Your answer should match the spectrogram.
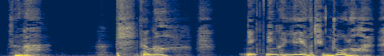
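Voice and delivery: high strained sobbing voice; choking with tears. Acted. Brother grips his arm and confirms the death, choked with tears. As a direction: plead through tears for him to hold on. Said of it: "哽咽着".

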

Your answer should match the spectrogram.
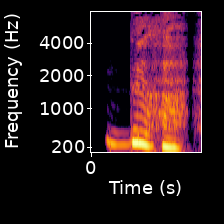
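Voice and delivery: high, strangled yelp of fear; terrified rasp. A narrator's reading. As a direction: squeak out in terror. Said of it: "перепуганный хрип".

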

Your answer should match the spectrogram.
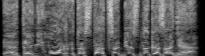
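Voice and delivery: choking on his own yell; furious yell. Acted. Warrior screams at the mother for punishment, furious. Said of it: "чуть не захлебнулся от вопля".

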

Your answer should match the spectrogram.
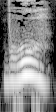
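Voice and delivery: loud, drawn-out scoffing boom; mocking, disbelieving hoot; incredulous. A narrator's reading. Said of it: "un'altra voce con incredulità".

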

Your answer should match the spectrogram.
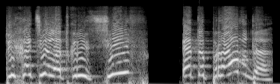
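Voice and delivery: high-pitched urgent interrogation; shrieked female questions; crying out. A narrator's reading. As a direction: press him for an answer, shouting. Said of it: "закричала она".

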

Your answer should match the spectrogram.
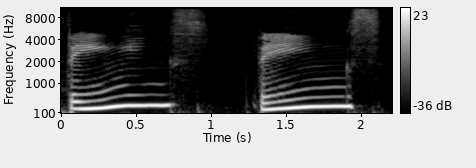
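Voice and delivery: high, drawn-out coquettish whine. Shown as a demonstration. Teacher mimicking a pouty English word for learners, coquettish. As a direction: stretch it out high and cutesy. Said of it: "撒娇的语气".

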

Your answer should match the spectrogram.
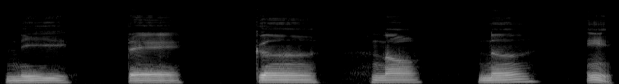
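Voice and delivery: each of "Ni de gun no no in" held separately; slow syllables with pauses between. Shown as a demonstration. Teacher pronouncing word number four for learners, one syllable at a time. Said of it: "now I'll pronounce these words".

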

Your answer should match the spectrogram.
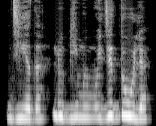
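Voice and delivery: high, emotional greeting; granddaughter's high-pitched delight at her grandfather; overjoyed endearment. A narrator's reading. Granddaughter embracing her beloved grandfather.

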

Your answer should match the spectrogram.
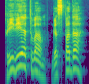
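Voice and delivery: high, elated hail; lively greeting. A narrator's reading. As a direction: greet the assembled men brightly, from above. Roxane leaps out greeting soldiers.

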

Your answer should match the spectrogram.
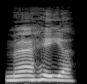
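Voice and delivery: impatient, irritated short question; narrated man's mild exasperation; fed-up question. A narrator's reading. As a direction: ask as if sick of waiting. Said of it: "سألها في ضجر".

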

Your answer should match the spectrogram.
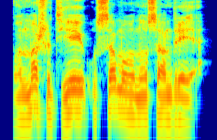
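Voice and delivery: plain reading voice

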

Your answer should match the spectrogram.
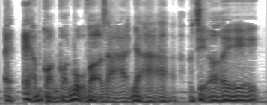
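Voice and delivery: low, halting, pleading wail; terrified old man begging. Acted. Old man begs the ghost woman for mercy, quavering plea. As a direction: stammer and draw out the pleas.

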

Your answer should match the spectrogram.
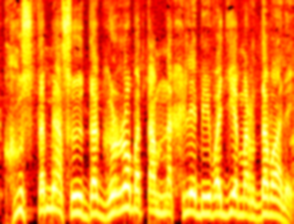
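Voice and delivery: put-on very high, ranting old husband; old man cursing. A narrator's reading. Old husband threatens wife with the monastery, furious rant.

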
